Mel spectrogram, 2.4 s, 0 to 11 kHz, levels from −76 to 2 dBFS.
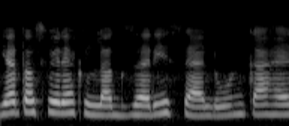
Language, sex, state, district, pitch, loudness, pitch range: Hindi, female, Uttar Pradesh, Jyotiba Phule Nagar, 225 Hz, -34 LUFS, 210-250 Hz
